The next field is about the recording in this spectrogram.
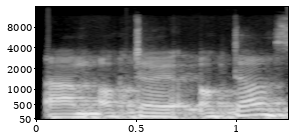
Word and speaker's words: Octo Octa: But is Octo Octa? – Octo Octa. So yeah. – Just, how do you spell that? – OCTA. – Yeah. Oh, Octa.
